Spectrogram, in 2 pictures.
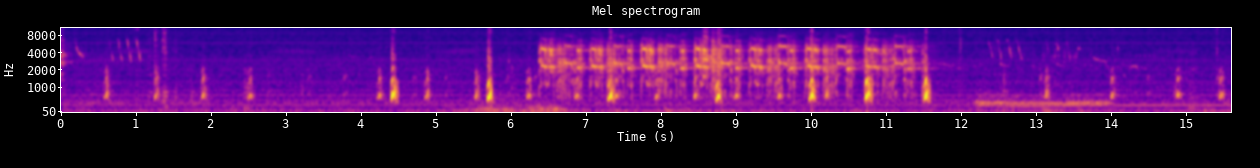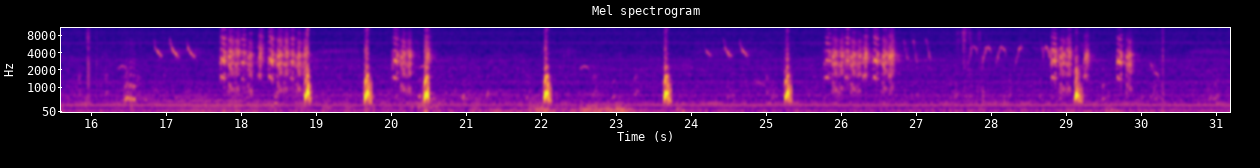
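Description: Wild birds calling: a dense burst of chattering calls lasts about five seconds, with shorter bursts later. Sharp single clicks come every second or so throughout and are the loudest sounds. A low steady hum sets in about halfway through.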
